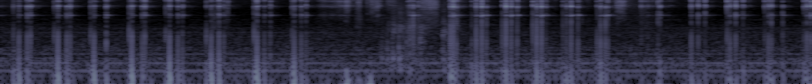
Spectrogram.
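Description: Long nails tap rapidly and scratch across the surface of a hollow, medium-size white glazed ceramic vase. Quick, bright clicks arrive in clusters over a steady low hum, with a brief scraping passage midway. Each tap dies away almost instantly.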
